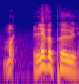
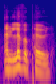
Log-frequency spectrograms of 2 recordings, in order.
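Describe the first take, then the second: First: Liverpool in a slow Scouse accent. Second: Said in the usual way. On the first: Shown as a demonstration. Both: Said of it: "I do a pretty good Scouse accent".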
